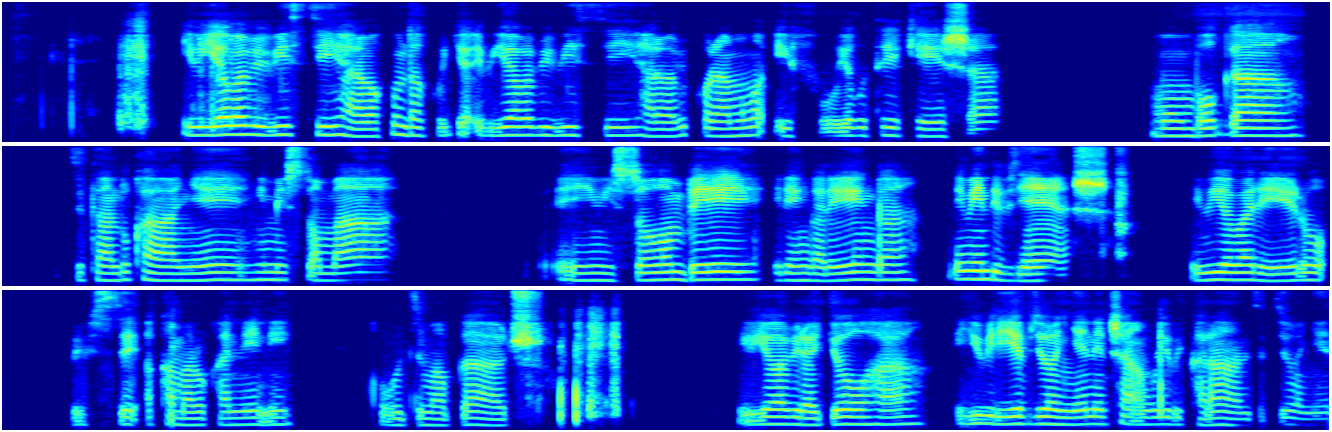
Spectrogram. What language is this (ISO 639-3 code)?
run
